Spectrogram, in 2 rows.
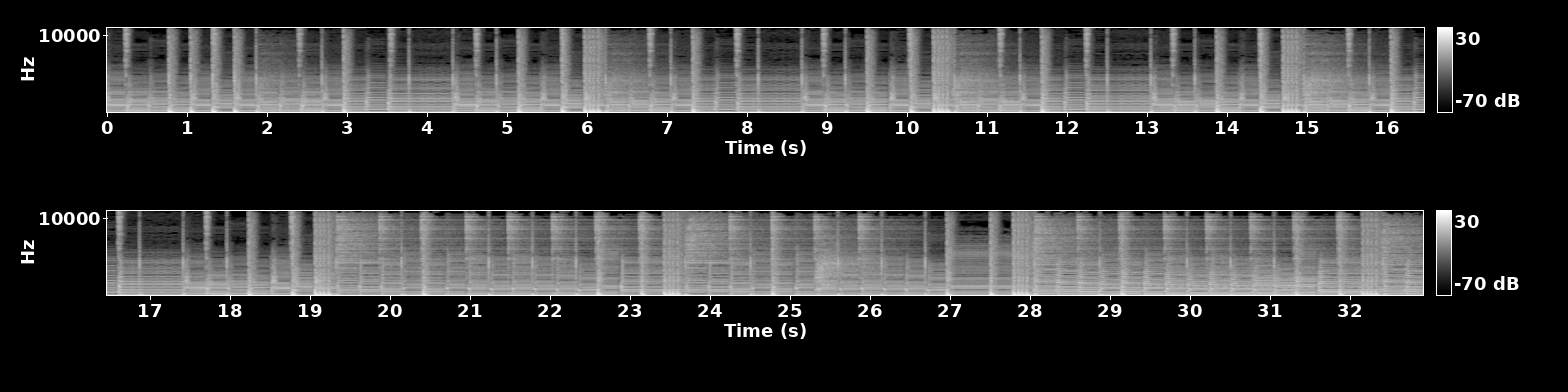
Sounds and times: Rhythm and blues: 0.0s - 32.9s.

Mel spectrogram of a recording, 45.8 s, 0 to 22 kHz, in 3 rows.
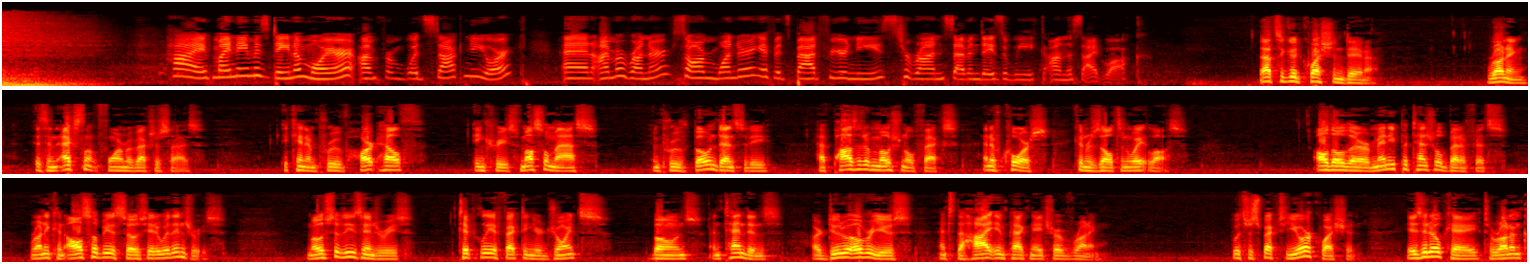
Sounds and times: Inside, small room: 0.0s - 45.7s
Speech: 1.6s - 11.4s, 12.6s - 13.8s, 14.8s - 17.3s, 18.0s - 27.2s, 28.3s - 32.8s, 33.6s - 41.6s, 42.8s - 45.7s.

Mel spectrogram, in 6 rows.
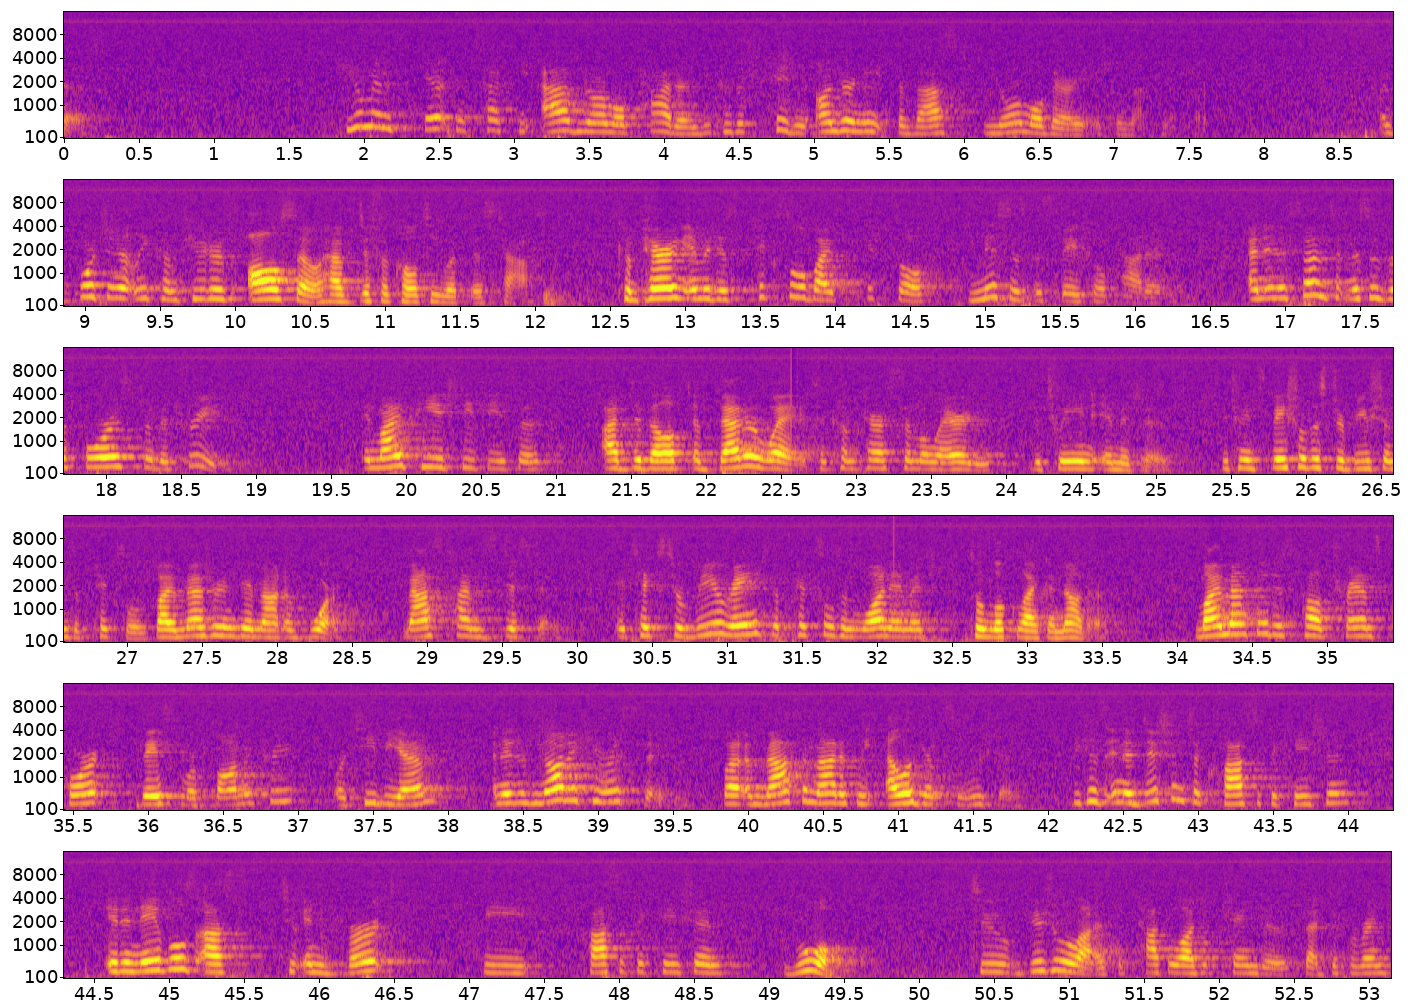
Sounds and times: Speech: 1.8s - 7.6s, 8.8s - 18.9s, 19.7s - 49.7s, 50.4s - 53.1s.

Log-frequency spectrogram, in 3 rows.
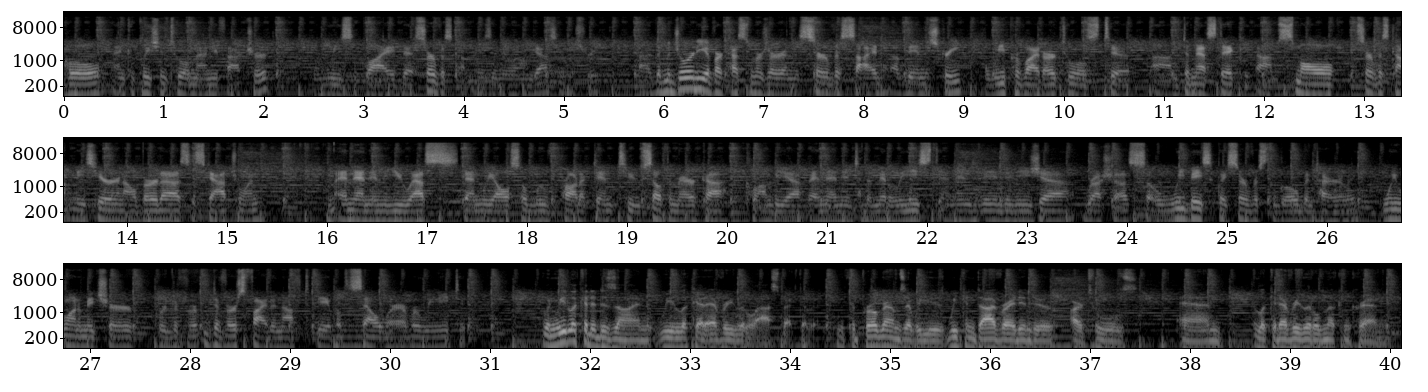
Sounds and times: Speech: 0.0s - 15.4s, 16.0s - 30.8s, 31.5s - 40.1s
Music: 0.0s - 40.1s.

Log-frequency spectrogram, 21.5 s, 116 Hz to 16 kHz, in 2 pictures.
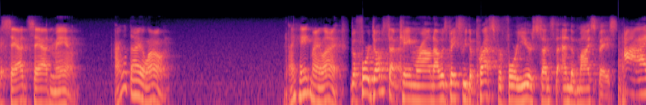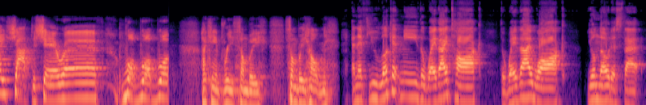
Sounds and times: Speech: 0.0s - 3.0s, 4.7s - 21.5s.

